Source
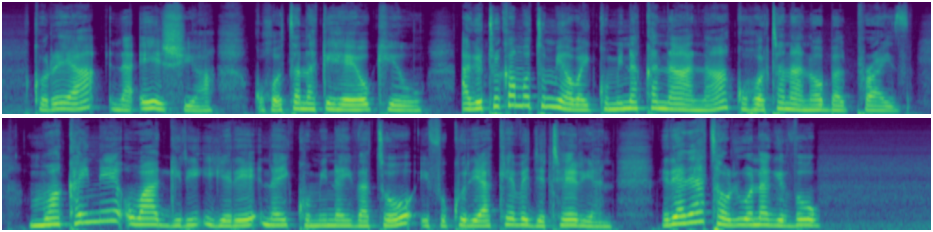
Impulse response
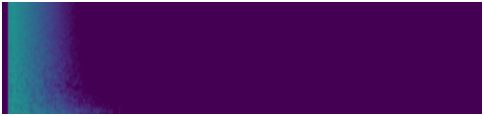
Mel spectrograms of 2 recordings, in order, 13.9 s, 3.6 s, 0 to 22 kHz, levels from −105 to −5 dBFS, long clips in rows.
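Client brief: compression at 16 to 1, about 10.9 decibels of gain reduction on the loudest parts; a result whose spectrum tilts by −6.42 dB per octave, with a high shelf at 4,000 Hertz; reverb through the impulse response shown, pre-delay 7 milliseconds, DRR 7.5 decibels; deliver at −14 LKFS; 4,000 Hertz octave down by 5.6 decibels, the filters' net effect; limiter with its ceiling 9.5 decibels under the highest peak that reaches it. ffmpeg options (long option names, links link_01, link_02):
-filter_complex "[0:a]highshelf=frequency=4000:gain=-5,equalizer=frequency=4000:width_type=o:gain=-5,acompressor=threshold=-26dB:ratio=16,alimiter=level_in=2.5dB:limit=-24dB:level=0:latency=1,volume=-2.5dB,asplit=2[link_01][link_02];[1:a]atrim=start_sample=2205,adelay=7[link_03];[link_02][link_03]afir=irnorm=-1:irlink=0,volume=-9dB[link_04];[link_01][link_04]amix=inputs=2:normalize=0,volume=21dB"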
